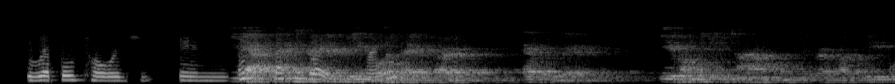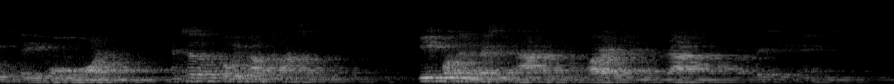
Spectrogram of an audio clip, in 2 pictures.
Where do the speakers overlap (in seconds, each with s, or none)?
2.3 s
